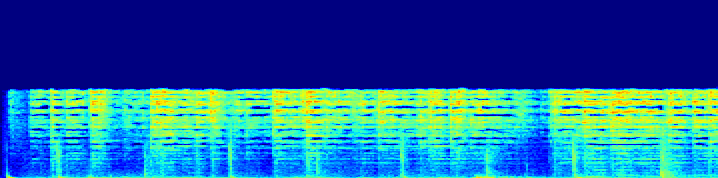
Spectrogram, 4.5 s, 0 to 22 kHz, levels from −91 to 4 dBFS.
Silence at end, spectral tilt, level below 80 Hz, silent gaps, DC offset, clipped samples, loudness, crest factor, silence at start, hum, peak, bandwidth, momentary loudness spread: 0 s; 0.5 dB/octave; -48 dBFS; none; under 0.1%; under 0.1%; -20 LUFS; 20 dB; 0.05 s; none; -4 dBFS; 11.5 kHz; 9 LU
